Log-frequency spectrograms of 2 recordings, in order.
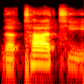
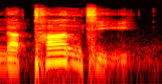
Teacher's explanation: And natan is actually a notoriously fickle and strange verb, but here the final noon drops out and gets sort of absorbed by the ending here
